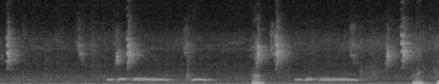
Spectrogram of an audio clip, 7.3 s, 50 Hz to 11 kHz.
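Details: Cooing of a spotted dove with a sharp voice, recorded 23 February 2020 and singing in the three-note style: soft low coo phrases heard twice over steady background hum, with clicks and knocks.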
